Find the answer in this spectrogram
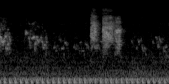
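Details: Short snatch of budgerigar chatter: a few soft chirps, then a loud, harsh squawky burst, over a continuous low throbbing hum.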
